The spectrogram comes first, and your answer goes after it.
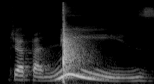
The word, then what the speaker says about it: Japanese: primary stress to themselves so i say japan but i say japanese so the stress moves to the the suffix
